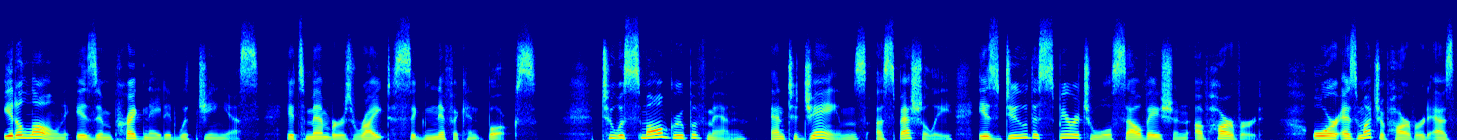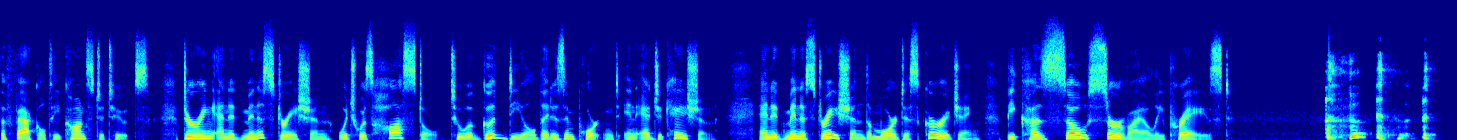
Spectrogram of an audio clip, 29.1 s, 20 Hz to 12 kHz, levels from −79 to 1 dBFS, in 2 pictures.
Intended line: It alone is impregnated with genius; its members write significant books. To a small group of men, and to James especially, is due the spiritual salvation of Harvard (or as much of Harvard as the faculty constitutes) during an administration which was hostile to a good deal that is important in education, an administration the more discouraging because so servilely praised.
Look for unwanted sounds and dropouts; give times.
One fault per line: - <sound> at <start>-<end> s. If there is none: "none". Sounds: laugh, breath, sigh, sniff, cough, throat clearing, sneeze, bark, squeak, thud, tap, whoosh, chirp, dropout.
- cough at 27.8-28.9 s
